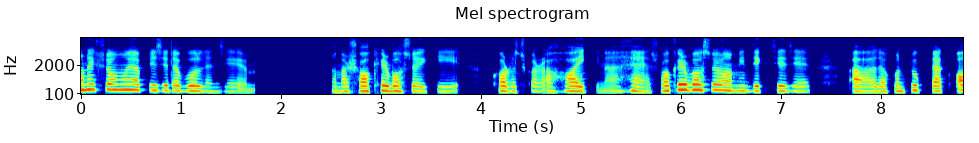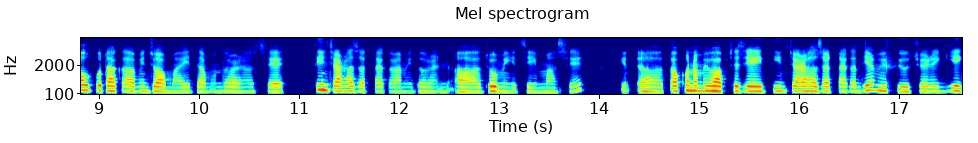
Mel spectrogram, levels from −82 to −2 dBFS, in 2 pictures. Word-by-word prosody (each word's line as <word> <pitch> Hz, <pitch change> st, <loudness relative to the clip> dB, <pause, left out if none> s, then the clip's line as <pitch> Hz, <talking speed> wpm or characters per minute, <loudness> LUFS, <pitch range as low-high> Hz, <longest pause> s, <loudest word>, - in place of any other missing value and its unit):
অনেক 260 Hz, +1 st, +5 dB
সময় 255 Hz, -1 st, +5 dB
আপনি 240 Hz, 0 st, -11 dB
যেটা 220 Hz, 0 st, 0 dB
বললেন 195 Hz, -4 st, +1 dB
যে, 180 Hz, -, -13 dB, 1.0 s
"আমার 195 Hz, +1 st, -4 dB
শখের 205 Hz, +2 st, +4 dB
বশেই 195 Hz, -1 st, -2 dB
কি 190 Hz, -1 st, -9 dB, 0.5 s
খরচ 195 Hz, -2 st, +1 dB
করা 195 Hz, -1 st, -6 dB
হয় 200 Hz, -1 st, +4 dB
কিনা?" 95 Hz, +1 st, -14 dB, 0.2 s
হ্যাঁ, 195 Hz, -5 st, -2 dB
শখের 215 Hz, +4 st, +7 dB
বশেও 245 Hz, 0 st, +4 dB
আমি 215 Hz, 0 st, -5 dB
দেখছি 205 Hz, +1 st, -2 dB
যে, 195 Hz, -, -6 dB, 0.8 s
যখন 195 Hz, +1 st, -3 dB
আ -, -, -41 dB
টুকটাক 210 Hz, -3 st, 0 dB, 0.2 s
অল্প 230 Hz, -1 st, +3 dB
টাকা 200 Hz, -1 st, +2 dB
আমি 190 Hz, -, -8 dB
জমাই, 180 Hz, -2 st, 0 dB
যেমন 185 Hz, 0 st, -7 dB
ধরেন 185 Hz, -1 st, -5 dB
হচ্ছে 180 Hz, 0 st, -11 dB, 0.4 s
৩-৪০০০ 205 Hz, -5 st, +2 dB
টাকা 185 Hz, -1 st, -8 dB
আমি 180 Hz, 0 st, -16 dB
ধরেন 180 Hz, -1 st, -9 dB, 0.2 s
আ -, -, +1 dB, 0.2 s
জমিয়েছি 185 Hz, -2 st, 0 dB
এ -, -, -16 dB
মাসে। 170 Hz, +4 st, -12 dB, 0.4 s
কি -, -, -18 dB, 0.2 s
আ -, -, +2 dB, 0.2 s
তখন 205 Hz, +2 st, +3 dB
আমি 210 Hz, 0 st, +1 dB
ভাবছি 200 Hz, 0 st, +4 dB
যে, 200 Hz, -, +2 dB
এই 195 Hz, -, +3 dB
৳৩-৳৪০০০ 200 Hz, -1 st, 0 dB
টাকা 190 Hz, 0 st, -4 dB
দিয়ে 225 Hz, +2 st, +1 dB
আমি 215 Hz, -, 0 dB
future 190 Hz, 0 st, -5 dB
এ -, -, -8 dB
গিয়ে 215 Hz, 0 st, 0 dB
200 Hz, 175 wpm, -24 LUFS, 185-215 Hz, 1.0 s, শখের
